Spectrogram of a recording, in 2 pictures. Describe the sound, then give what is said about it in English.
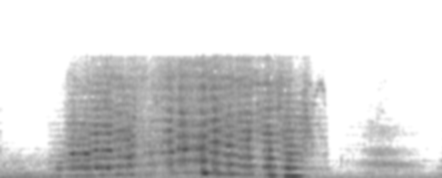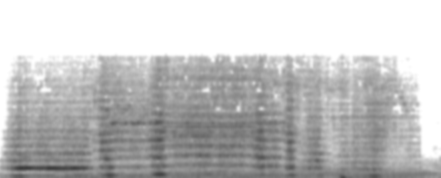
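A person whistles a bright, warbling tune in two short phrases separated by a brief pause, with a slightly wobbly, playful pitch. It is clear, and no one speaks. “And as you attempt to whistle them into a charm, what is the saving throw?”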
